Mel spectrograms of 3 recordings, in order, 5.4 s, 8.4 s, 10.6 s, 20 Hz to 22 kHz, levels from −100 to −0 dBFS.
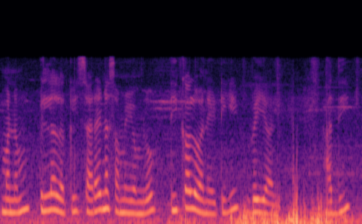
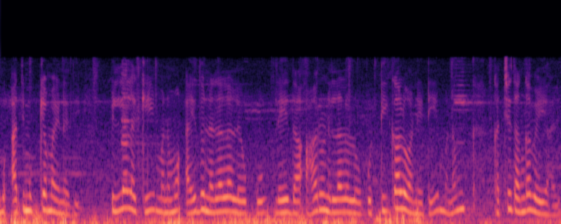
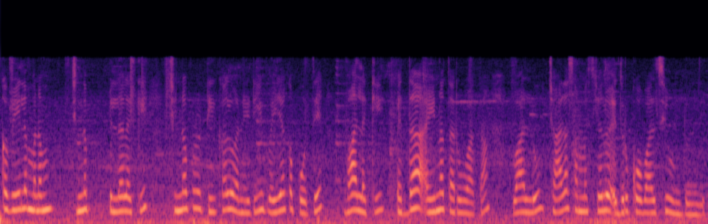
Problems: background sounds at intervals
